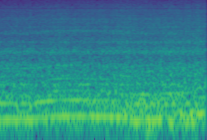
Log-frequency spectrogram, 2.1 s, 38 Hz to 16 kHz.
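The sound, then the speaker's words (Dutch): Lewis Hamilton's Formula 1 car engine heard onboard during the 2023 Austrian sprint race, a loud, steady droning tone with strong low harmonics and no clear gear shifts. “Onboard geluiden bij Lewis Hamilton vandaan.”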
